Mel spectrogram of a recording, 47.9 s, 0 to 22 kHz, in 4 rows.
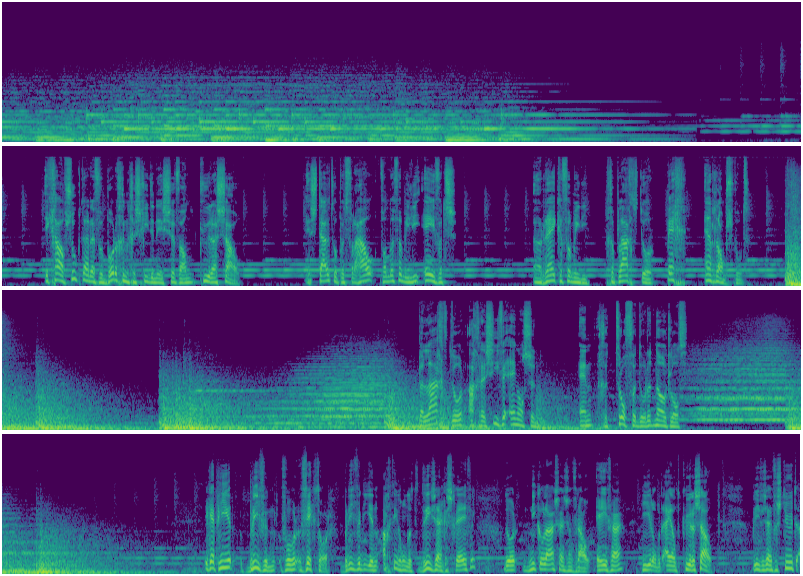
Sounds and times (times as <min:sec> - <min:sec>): Music: 0:00.0 - 0:47.9
Speech: 0:12.6 - 0:15.6, 0:16.5 - 0:18.8, 0:20.0 - 0:23.2, 0:30.2 - 0:34.3, 0:39.0 - 0:46.6, 0:47.2 - 0:47.9.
